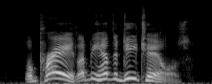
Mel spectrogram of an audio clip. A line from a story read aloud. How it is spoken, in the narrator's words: I cried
